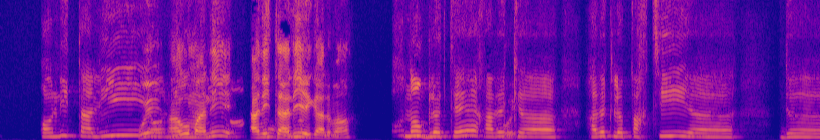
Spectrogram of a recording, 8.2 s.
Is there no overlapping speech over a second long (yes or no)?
no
